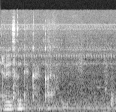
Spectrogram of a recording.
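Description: A voice speaking softly, almost a whisper, fading out within the first second, then a faint steady low hum.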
